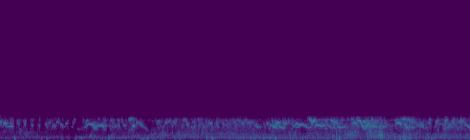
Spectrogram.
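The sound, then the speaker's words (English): Birds chirp and twitter steadily throughout, a busy chorus of high calls, beneath occasional soft crunching footsteps of a person walking outdoors in sunshine. “There's some birds here too.”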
